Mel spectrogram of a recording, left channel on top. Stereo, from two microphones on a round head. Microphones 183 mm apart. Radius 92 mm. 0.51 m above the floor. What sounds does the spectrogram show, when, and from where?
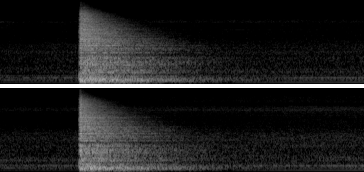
0.8 s crushing: 20° right (ahead or behind), 1.6 m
